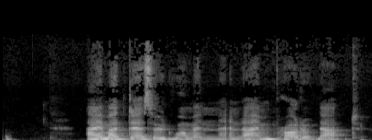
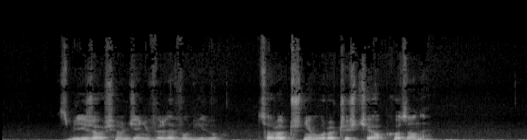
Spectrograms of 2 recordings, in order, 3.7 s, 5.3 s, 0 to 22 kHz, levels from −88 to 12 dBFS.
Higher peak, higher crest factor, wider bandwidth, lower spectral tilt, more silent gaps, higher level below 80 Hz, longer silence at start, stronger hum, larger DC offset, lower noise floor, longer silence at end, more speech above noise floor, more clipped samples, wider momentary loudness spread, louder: about the same, -6 dBFS vs -8 dBFS; about the same, 16 dB vs 18 dB; about the same, 16 kHz vs 16.5 kHz; about the same, -5 dB/octave vs -6 dB/octave; neither; second, -58 dBFS vs -48 dBFS; second, 0.05 s vs 0.6 s; neither; neither; about the same, -57 dBFS vs -56 dBFS; about the same, 0.1 s vs 0 s; first, 36 dB vs 32 dB; neither; about the same, 13 LU vs 14 LU; first, -21 LUFS vs -26 LUFS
